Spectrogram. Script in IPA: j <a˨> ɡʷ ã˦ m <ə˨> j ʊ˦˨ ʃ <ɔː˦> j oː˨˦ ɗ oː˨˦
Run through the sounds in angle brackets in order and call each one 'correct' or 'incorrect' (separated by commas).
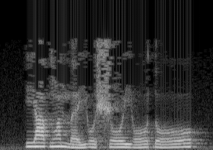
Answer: incorrect, incorrect, incorrect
